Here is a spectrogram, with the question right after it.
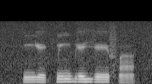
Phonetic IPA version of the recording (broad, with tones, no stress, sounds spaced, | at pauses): ɲ eː˨ k͡p ĩ˦ ɡ͡b e˦ j eː˦ f ã˨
